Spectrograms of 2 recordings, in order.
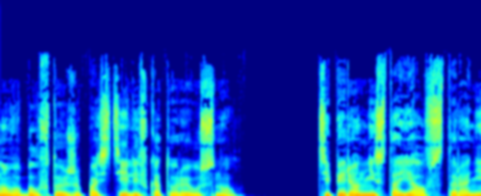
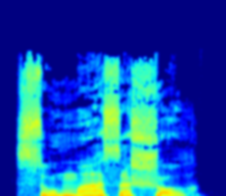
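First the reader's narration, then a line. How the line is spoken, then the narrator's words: Low growl. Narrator (Russian): низко прорычал северянин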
